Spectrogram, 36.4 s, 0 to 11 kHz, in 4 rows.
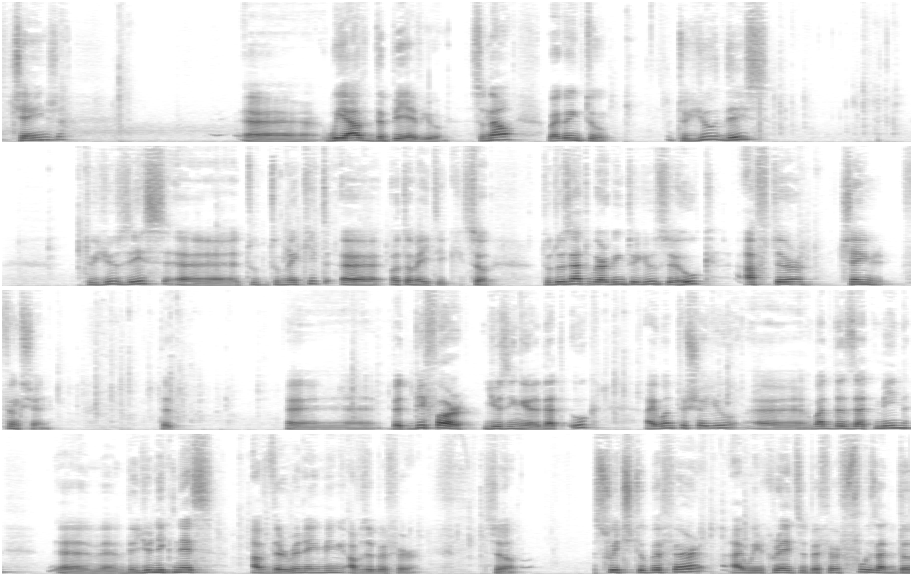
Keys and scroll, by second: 1.3 Return, 7.9 Left, 8.7 Right, 8.9 Right, 11.5 p, 12.1 e, 12.4 q, 12.9 ctrl+n, 13.4 alt+w, 17.3 ctrl+n, 19.5 ctrl+g, 20.2 n, 24.3 q, 25.5 ctrl+n, 29.8 alt+w, 32.2 ctrl+e.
